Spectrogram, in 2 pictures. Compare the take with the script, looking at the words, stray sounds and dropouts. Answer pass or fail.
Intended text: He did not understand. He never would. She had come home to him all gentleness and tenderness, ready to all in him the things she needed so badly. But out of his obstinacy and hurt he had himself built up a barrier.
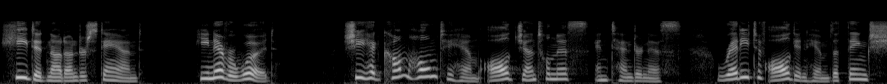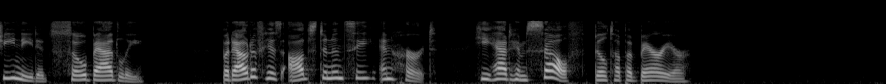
pass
